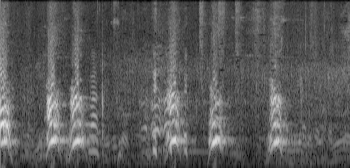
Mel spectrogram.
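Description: A dog barking about six times in short, loud, irregular barks, in twos and singly, over faint background voices.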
